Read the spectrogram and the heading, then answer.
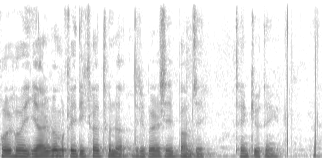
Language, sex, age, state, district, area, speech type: Manipuri, male, 18-30, Manipur, Thoubal, rural, spontaneous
